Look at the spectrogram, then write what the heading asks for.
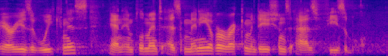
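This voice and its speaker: A man speaks at a very fast pace in a medium-pitched voice with fairly even intonation, over noticeable background noise. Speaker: government cybersecurity auditor. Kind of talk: formal presentation at a legislative hearing. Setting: committee hearing room with microphone. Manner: loud; formal.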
